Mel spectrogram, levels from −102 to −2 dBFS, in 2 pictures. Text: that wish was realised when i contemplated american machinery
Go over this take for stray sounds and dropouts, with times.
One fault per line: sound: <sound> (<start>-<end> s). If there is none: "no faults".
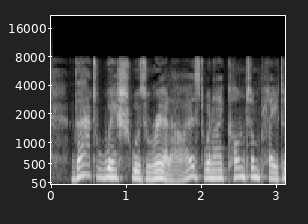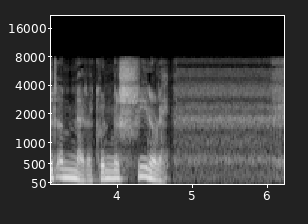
no faults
